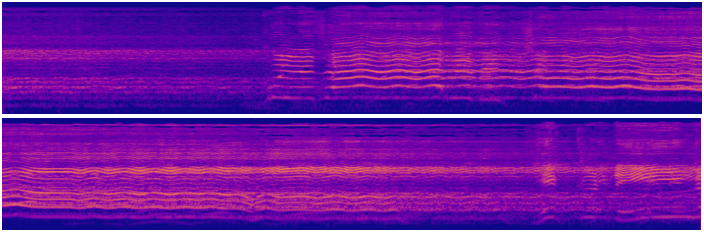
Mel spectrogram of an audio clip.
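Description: Male voice singing a naat. A fading held note is followed, about a second and a half in, by a long line of drawn-out, wavering notes with heavy vibrato that slowly sink in pitch.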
